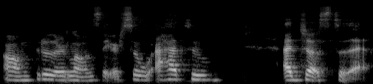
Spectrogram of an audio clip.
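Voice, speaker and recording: Interviewing for a job over video, a young Colombian woman whose native tongue is Spanish takes her time, her mid-range voice keeping a fairly even intonation. She hesitates often, saying um and starting sentences over.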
